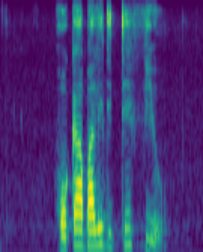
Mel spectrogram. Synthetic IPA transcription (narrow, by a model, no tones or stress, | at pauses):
ɣʊkʼabalɪditʼefio̰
